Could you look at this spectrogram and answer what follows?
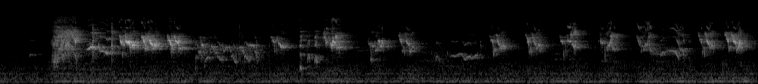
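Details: Happy pet budgies in a tame flock chatter busily, a long run of rapid, harsh, scratchy chirps, roughly four per second and uneven, over a faint background hum.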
